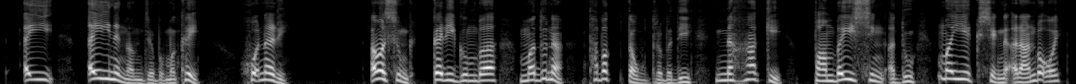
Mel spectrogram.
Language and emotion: Manipuri, angry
